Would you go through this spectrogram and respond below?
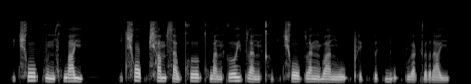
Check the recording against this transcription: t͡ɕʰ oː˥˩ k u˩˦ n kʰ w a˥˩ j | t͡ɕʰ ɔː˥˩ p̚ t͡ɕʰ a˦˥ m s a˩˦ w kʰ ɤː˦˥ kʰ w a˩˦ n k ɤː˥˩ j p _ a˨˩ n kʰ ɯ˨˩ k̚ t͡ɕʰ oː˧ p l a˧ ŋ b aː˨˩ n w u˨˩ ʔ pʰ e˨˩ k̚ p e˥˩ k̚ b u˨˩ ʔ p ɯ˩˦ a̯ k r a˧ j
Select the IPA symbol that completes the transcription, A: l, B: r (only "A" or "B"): A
